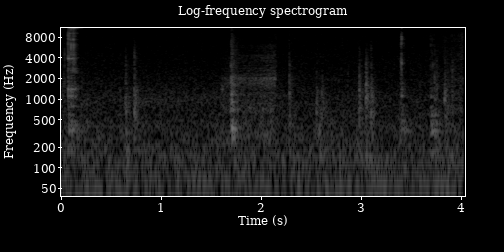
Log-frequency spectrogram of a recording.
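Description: Faint small metal clicks and ticks as a screwdriver works a tiny screw into a steel lathe slide: about six irregular clicks, the sharpest at the very start.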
